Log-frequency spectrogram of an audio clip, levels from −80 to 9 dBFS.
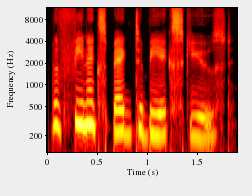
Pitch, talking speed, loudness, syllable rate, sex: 225 Hz, 190 wpm, -16 LUFS, 5.6 syllables/s, female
